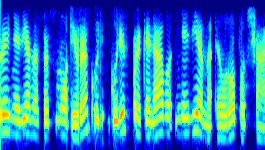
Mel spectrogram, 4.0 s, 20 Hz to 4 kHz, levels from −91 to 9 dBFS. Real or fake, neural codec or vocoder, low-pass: fake; autoencoder, 48 kHz, 32 numbers a frame, DAC-VAE, trained on Japanese speech; 3.6 kHz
